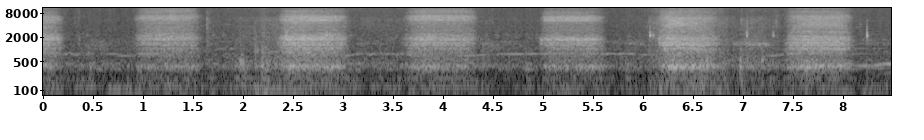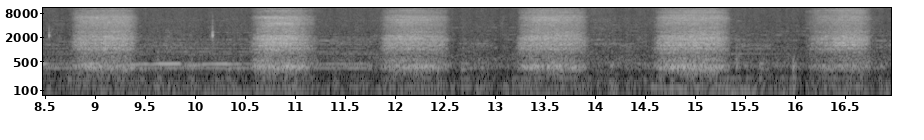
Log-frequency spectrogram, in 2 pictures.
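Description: Person inflating an Intex air bed by mouth at its valve: a rush of breath about every one and a half seconds, eleven or so in a steady rhythm.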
